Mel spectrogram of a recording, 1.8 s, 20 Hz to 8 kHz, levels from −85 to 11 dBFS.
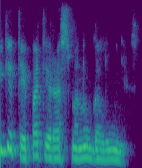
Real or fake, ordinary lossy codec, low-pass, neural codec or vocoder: real; Opus, 32 kbps; 7.2 kHz; none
